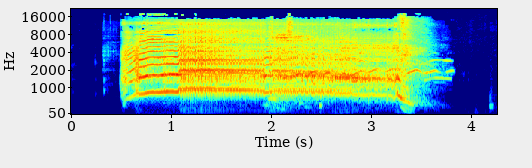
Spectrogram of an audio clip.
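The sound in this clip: A person lets out one loud, sustained, high-pitched scream lasting about three seconds, which trails off as its pitch drops at the end.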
